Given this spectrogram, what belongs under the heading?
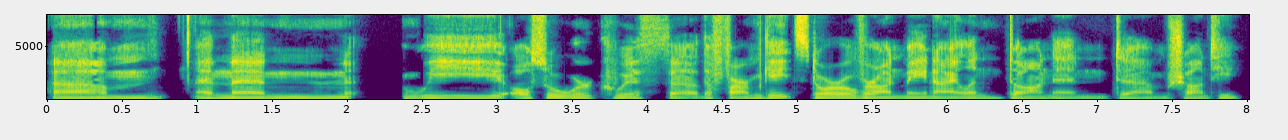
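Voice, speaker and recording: A Canadian man who owns a cafe and roasts coffee, talking casually in a podcast interview and pausing often with fillers. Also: mid-range voice, flat delivery, dry recording, clean studio sound. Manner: hesitant, frequent "um" fillers.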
